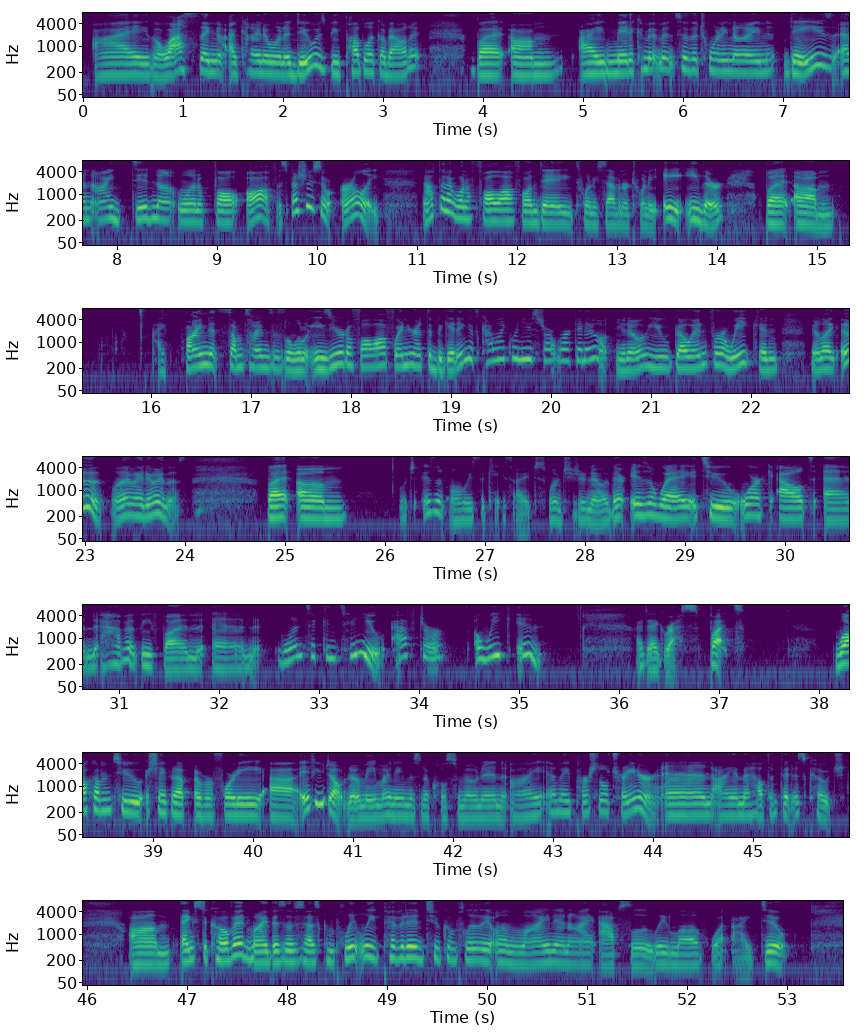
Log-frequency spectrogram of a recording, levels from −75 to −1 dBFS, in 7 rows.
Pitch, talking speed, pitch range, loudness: 190 Hz, 200 wpm, 170-230 Hz, -24 LUFS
